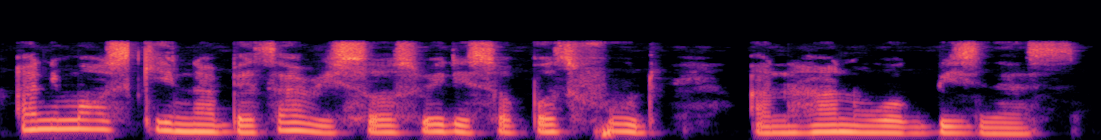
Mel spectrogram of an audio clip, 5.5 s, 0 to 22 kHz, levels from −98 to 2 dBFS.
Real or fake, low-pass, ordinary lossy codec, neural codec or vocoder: real; 7.2 kHz; none; none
